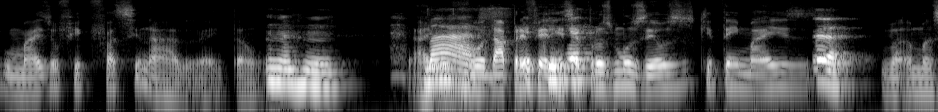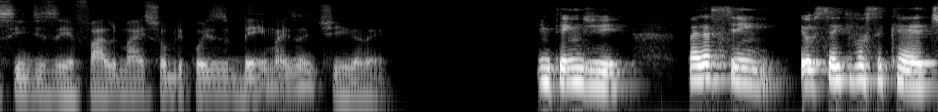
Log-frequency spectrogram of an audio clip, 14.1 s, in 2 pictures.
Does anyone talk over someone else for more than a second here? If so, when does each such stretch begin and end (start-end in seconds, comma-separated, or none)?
3.2-4.6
